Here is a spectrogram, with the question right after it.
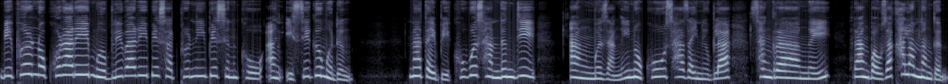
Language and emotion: Bodo, surprised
